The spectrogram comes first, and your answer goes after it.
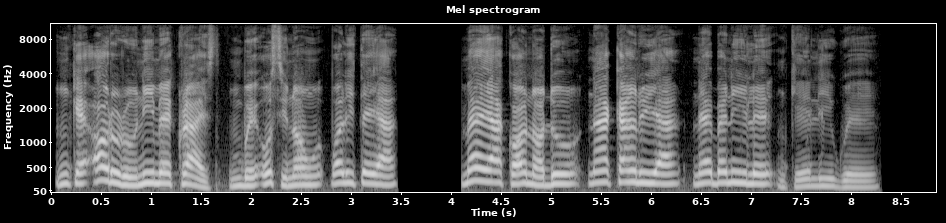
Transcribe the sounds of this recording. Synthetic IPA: ŋ̩˨ke˦ʔɔ˦ɾʊ˨ɾʊ˨ni˦me˦kɾa˦˨ɪ˨stŋ͡m̩˨ɡ͡be˨o˦si˨nɔ˦ŋʷʊ˦k͡pɔ˦li˦te˦ja˦ | me˦ja˦kɔ˦nɔ˨dʊ˦na˦ka˦n̩˦ɾi˦ja˦ne˦be˦niː˦le˦ŋ̩˨ke˨˦li˦ɡʷeː˨˦

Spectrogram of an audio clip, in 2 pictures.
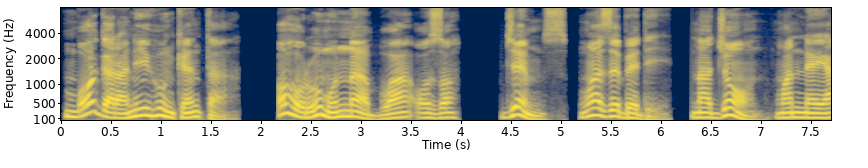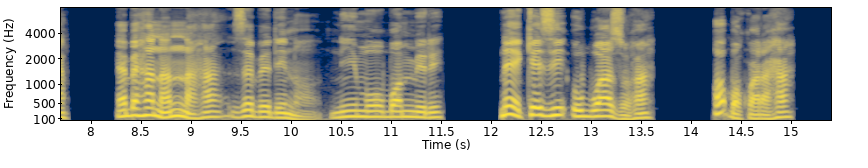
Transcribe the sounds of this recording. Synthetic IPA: m̩˨bɔ˦ɡa˨ɾa˨ni˦ɦu˦ŋ̩˨ke˦n̩˦ta̰˨ | ɔ˦ɦʊ˨ɾʊ˨ʊ˦mu˨n̩˦na˨a˨bʊ˨a˦ɔ˦zɔ˦ | d͡ʒe˦˨m̩˨sŋʷa˦ze˦be˨dḭ˨ | na˨d͡ʒɔ˦˨n˨ŋʷa˦n̩˦ne˦ja˦ | e˦be˦ɦa˦na˨n̩˦na˨ɦa˦ze˦be˨di˨nɔ̰˨ni˦mʊ˦ʊ˦ɡ͡bɔ˦m̩˦mi˦ɾi˦ | ne˦˨ke˦zi˦ʔu˦ɡ͡bu˦a˦zʊ̰˨ɦa˦ | ɔ˦k͡pɔ˨kʷa˨ɾa̰˨ɦa˦

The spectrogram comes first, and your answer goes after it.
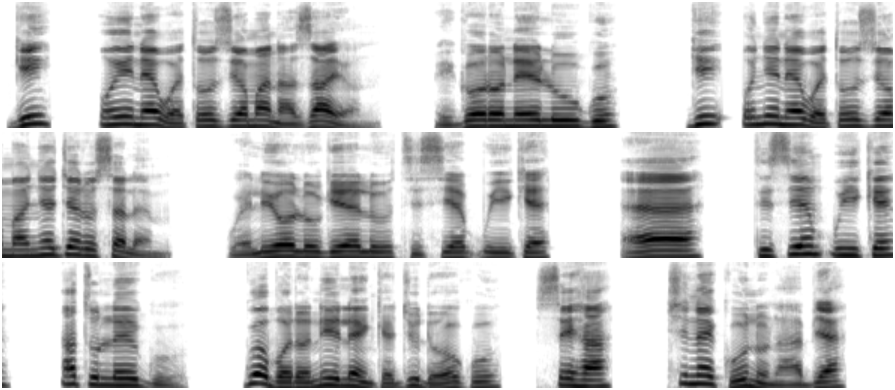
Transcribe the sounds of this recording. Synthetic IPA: ɡɪ˦ | o˦ɲe˦ne˦we˨to˦zi˦ɔ˦ma˦na̰˨za˦jɔ̰˨n̩˨ | bḭ˨ɡo˦ɾo˦ne˦lu˦ɡʷu˦ | ɡɪ˦o˦ɲe˦ne˦we˨to˦zi˦ɔ˦ma˦ɲe˦d͡ʒe˦ɾu˦sa˦lḛ˨m̩˨ | wḛ˨lɪ˦o˦lʊ˦ɡɪ˦e˦lu˦ti˨si˦e˦ŋ͡m̩˦k͡pi˦ke˦ | ɛː˦ | ti˨si˦e˦ŋ͡m̩˦k͡pi˦ke˦ | a˦tʊ˦le˦ɡʷṵ˨ | ɡʷo˦bo˨do˨niː˦le˦ŋ̩˨ke˨d͡ʒu˦do˨o˦kʷʊ˦ | sɪ˦ɦa˦ | t͡ʃi˦ne˦ku˦nu˨na̰˨a˨bja˦

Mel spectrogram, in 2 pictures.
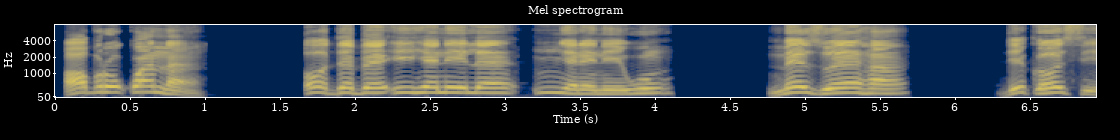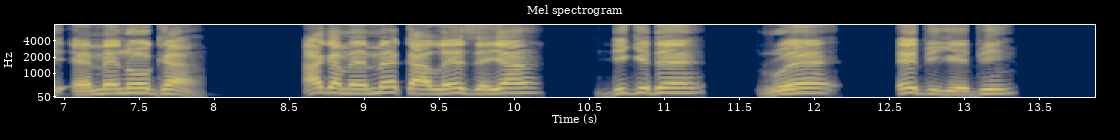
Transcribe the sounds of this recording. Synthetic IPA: ɔ˦bʊ˦ɾʊ˦kʷa˦na̰˨ | o˦de˦be˦ʔi˦ɦe˦niː˦le˦m̩˦ɲe˨ɾe˨ni˨wu˦ | me˦zu˨e˦ɦa˦ | dɪ˦ko˦si˨ʔe˨me˦no˦ɡa̰˨ | a˦ɡa˨m̩˨e˨me˦ka˨le˨e˦ze˨ja˦ | dɪ˦ɡi˦de˦ | ɾu˨e˦ | e˦bi˨ɣe˨bi˦

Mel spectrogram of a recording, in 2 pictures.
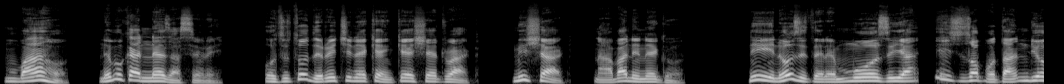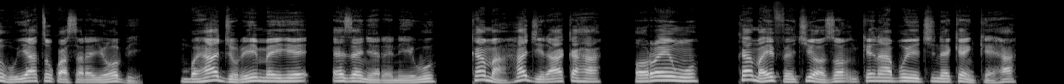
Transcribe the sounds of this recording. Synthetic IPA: ŋ͡m̩˨ɡ͡ba˦a˦ɦʊ̰˨ | ne˨bu˦ka˦d̩˨ne˦za̰˨sɪ̰˨ɾɪ̰˨ | o˨t̬u˨to˦di˨ɾɪ˦t͡ʃi˦ne˦ke˦ŋ̩˨ke˦ʃe˦dɾa˦˨k | mi˦ʃa˦˨k | na˨a˨ba˦di˨ne˦ɡo̰˨ | ni˦ɦi˨no˦zi˨te˨ɾe˨m̩˦mʊ˦o˦zi˦ja˦ɪ˦zɔ˦p̬ʊ˨ta˨n̩˦dɪ˦o˦ɦu˨ja˦tʊ˦kʷa˨sɪ˨ɾɪ˨jo˨˦bḭ˨ | ŋ͡m̩˨ɡ͡be˨ɦa˦d͡ʒʊ˨ɾi˦me˦i˦ɦe˦ | e˦ze˦ɲe˨ɾḛ˨ni˨wu˦ | ka˦ma̰˨ɦa˦d͡ʒi˨ɾa˦ka˦ɦa˦ | ɔ˨ɾɔ˦ɪ˦ŋʷʊ˦ | ka˦ma˨ɪ˦fe˨t͡ʃi˦ɔ˨zɔ˦ŋ̩˨ke˦na˨a˨bʊ˦ɣɪ˦t͡ʃi˦ne˦ke˦ŋ̩˨kḛ˨ɦa˦

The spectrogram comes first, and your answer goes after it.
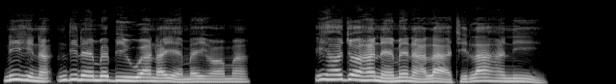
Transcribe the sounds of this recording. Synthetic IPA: ni˦ɦi˨na˨n̩˦dɪ˦ne˨me˦bi˦˨wu˦a˦na˨ɣe˨me˦ɪ˦ɦɔ˦ma˦ | ɪ˦ɦɔ˦d͡ʒɔ˦ɦa˦ne˨me˦na˨la˦a˨t͡ʃɪ˦la˦ɦa˦ni˦ɦḭ˨

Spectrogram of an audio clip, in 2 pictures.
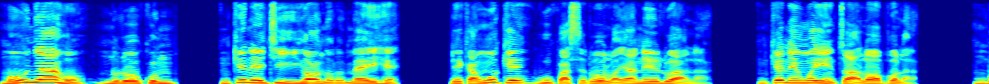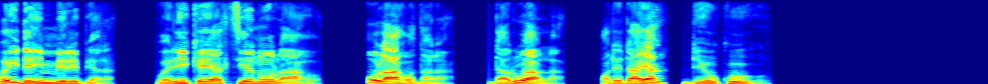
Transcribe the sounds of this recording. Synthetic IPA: mo˨o˦ɲe˦a˦ɦʊ˨nʊ˦ɾo˦kʷu˦m̩˦ | ŋ̩˨ke˦ne˨d͡ʒi˦i˦ɦɔ˦nʊ˨ɾʊ˨me˦i˦ɦe˦ | dɪ˨ka˨ŋʷo˦k̬e˦wu˦kʷa˨sɪ˨ɾʊ˦lɔ˨ja˦ne˦lu˦a˨la̰˨ | ŋ̩˨ke˦ne˨ŋʷe˦ɣɪ˨n̩˨tʊ˦a˨lɔ˦˨bʊ˦la̰˨ | ŋ͡m̩˨ɡ͡be˦i˦de˨ɣɪ˦m̩˦mi˦ɾi˦bja̰˨ɾa̰˨ | we˨ɾi˦ke˦ja˦ti˦e˦nʊ˦la˨a˦ɦʊ̰˨ | ʊ˦la˨a˦ɦʊ˨da̰˨ɾa̰˨ | da˨ɾu˦a˨la̰˨ | ɔ˨dɪ˨da˨ja˦dɪ˨o˦kʷu˦˨ɦṵ˨

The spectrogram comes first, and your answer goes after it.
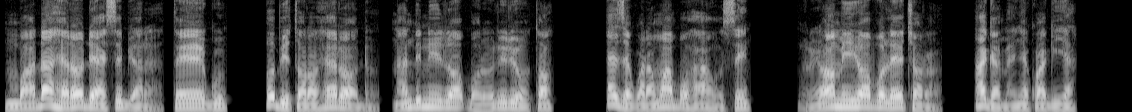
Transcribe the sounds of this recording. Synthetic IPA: ŋ͡m̩˨ɡ͡ba˨da˦ɦe˨ɾɔ˦di˨a˨sɪ˦bja˨ɾa̰˨teː˦e˦ɡʷu˦ | o˦bi˨tɔ˨ɾɔ˨ɦe˦ɾɔ˨dʊ˨na˨n̩˦dɪ˦ni˦lɔ˦k͡pɔ˨ɾo˨ɾi˦ɾi˦ʊ˨tɔ˦ | e˦ze˨kʷa˨ɾa˨ŋʷa˦ɡ͡bʊ˦ɦa˦a˦ɦʊ̰˨sɪ˦˨ | ɾɪ̰˨ɔ˦m˦i˦ɦɔ˦bʊ˦le˨˦t͡ʃɔ˨ɾɔ̰˨ | a˦ɡa˨m˨e˨ɲe˦kʷa˦ɡɪ˦ja˦

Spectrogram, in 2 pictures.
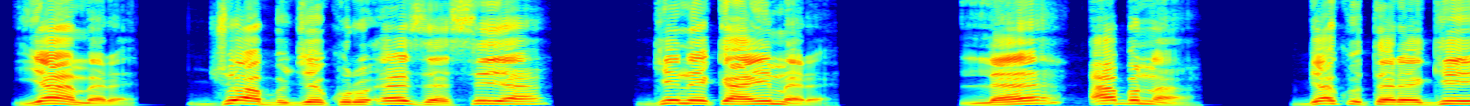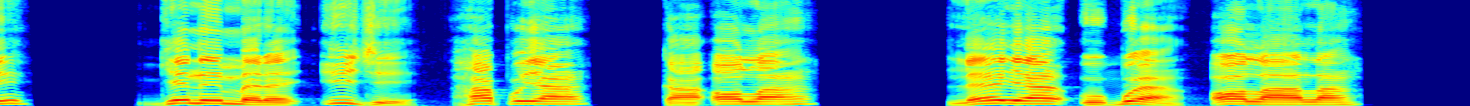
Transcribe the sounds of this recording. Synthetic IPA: ja˦˨mḛ˨ɾḛ˨ | d͡ʒo˦a˨bʊ˨d͡ʒe˨kʷu˨ɾu˨ʔe˦ze˨sɪ˦ja˦ | ɡɪ˦nɪ˦ka˨ɣɪ˦mḛ˨ɾḛ˨ | le˨˦a˦bʊ˦na̰˨ | bja˦ku˨te˨ɾe˨ɡɪ˦ | ɡɪ˦nɪ˦me˨ɾe˨i˦d͡ʒḭ˨ | ɦa˦pʊ˦ja˦ | ka˨ʔɔ˦la˦ | le˨˦ja˦u˨ɡ͡bu˦a̰˨ɔ˦la˦a˦la˦

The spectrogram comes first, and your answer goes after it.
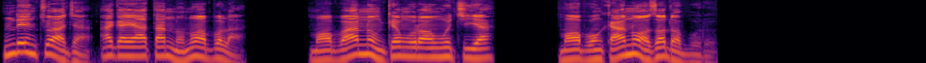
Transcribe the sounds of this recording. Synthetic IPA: n̩˦dɪ˦n̩˦t͡ʃʊ˦a˨d͡ʒa̰˨a˦ɡa˦ɣa˦a˦ta˦n̩˦nʊ˨nʊ˦ɔ˦bʊ˦la̰˨ | mɔ˨bʊ˨a˦nʊ˦ŋ̩˨ke˦ŋʷʊ˦ɾɔ˦ŋʷʊ˦t͡ʃi˦ja˦ | mɔ˨bʊ˨ŋ̩˨ka˨a˦nʊ˦ɔ˨zɔ˦dɔ˨bṵ˨ɾṵ˨

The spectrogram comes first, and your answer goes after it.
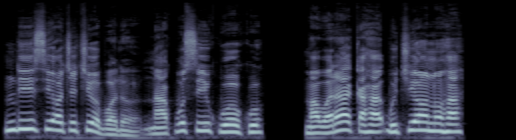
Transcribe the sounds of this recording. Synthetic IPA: n̩˦dɪ˦i˦si˦ɔ˨t͡ʃɪ˦t͡ʃɪ˦o˨bo˨dʊ̰˨na˨a˨kʷʊ˦sɪ˦i˦kʷu˦o˦kʷu˦ | ma˨we˨ɾa˦a˦ka˨ɦa˦k͡pu˨t͡ʃi˦ɔ˦nʊ˦ɦa˦

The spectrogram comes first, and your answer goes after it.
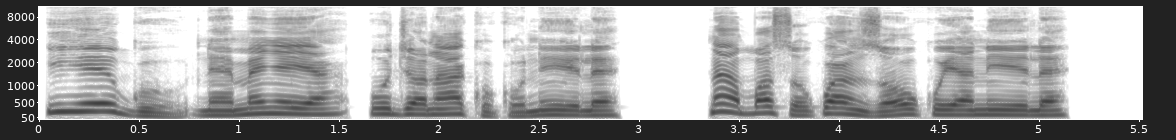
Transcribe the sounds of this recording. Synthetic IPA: i˦ɦe˦ɡʷṵ˨ne˨me˦ɲe˦ja˦ʊ˦d͡ʒɔ˦na˦a˦kʊ˨kʊ˨niː˦le˦ | na˦a˨ɡ͡ba˦sʊ˨kʷa˦n̩˨zɔ˨˦ʊ˦kʷʊ˦ja˦niː˦le˦

